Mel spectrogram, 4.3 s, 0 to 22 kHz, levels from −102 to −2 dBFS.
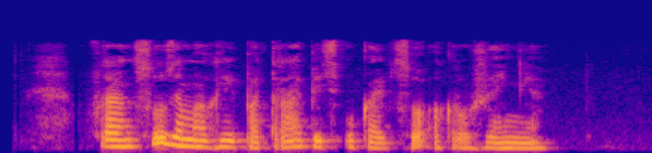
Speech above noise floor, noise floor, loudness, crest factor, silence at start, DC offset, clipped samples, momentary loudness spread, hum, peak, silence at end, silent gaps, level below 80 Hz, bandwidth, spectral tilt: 44 dB; -68 dBFS; -25 LUFS; 20 dB; 0.3 s; under 0.1%; under 0.1%; 10 LU; none; -6 dBFS; 0.7 s; none; -68 dBFS; 7.8 kHz; -7.5 dB/octave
